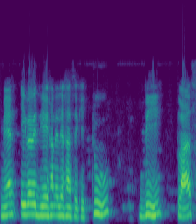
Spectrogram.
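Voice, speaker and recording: A man's voice: fairly high pitch, steady tone, a little slow, soft background music. A man with a Bangladeshi accent teaching English grammar. He asks questions and answers them himself, and spells words out letter by letter. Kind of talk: classroom-style lecture. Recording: slightly dull, lo-fi.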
